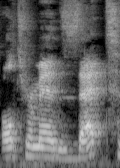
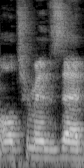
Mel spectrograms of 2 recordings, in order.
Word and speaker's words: Ultraman Z: address i know it's technically the pronunciation is ultraman zet but i'm just going to call him ultraman zed because i'm canadian and that's how we say z we call we say zed yeah so i'm gonna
